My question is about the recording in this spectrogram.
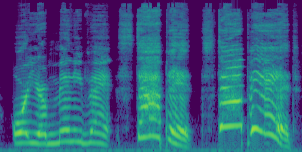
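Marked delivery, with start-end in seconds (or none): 1.2-2.0 raised, firm command; firm stop. Real, not acted. Vlogger scolding viewers who overshare, raised firm voice. 2.0-3.0 much higher and louder, fed up; exasperated shout. Real, not acted. Vlogger shouting at oversharing viewers, exasperated yell.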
